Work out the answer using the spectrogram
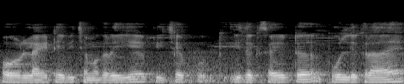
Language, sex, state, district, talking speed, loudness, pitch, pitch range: Hindi, male, Bihar, Saran, 220 wpm, -17 LUFS, 105 Hz, 105-110 Hz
